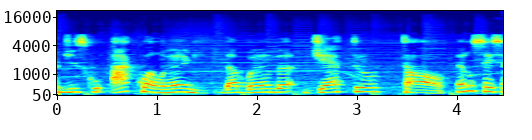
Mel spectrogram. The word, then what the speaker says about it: Tull: Aqualang da banda Jetro Tal. Eu não sei se é assim que pronuncia. Jetro to. Jetro Tal é to como ferramenta.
